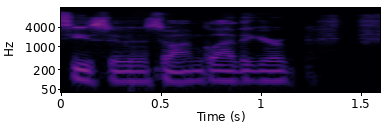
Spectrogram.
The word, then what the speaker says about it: Sisu: a lot of fun I've been mispronouncing it going to sisu which I was told beforehand that it's sisu so I'm glad that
